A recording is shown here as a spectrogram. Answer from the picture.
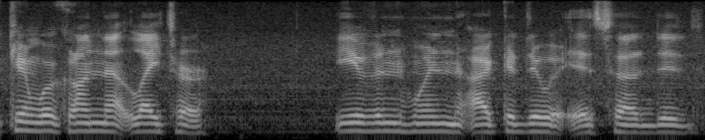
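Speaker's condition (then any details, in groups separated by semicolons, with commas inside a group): Brain injury (brain shearing); tracheostomy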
